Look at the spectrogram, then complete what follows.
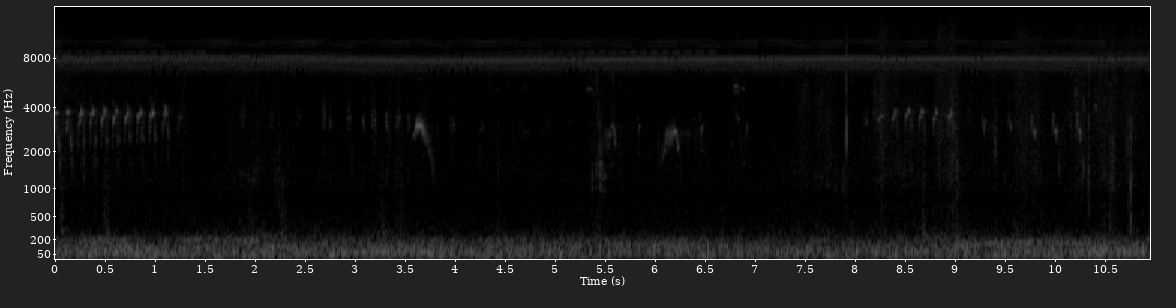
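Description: Insects buzzing steadily at a high pitch, with birds calling over them: a rapid trill at the start and again about eight seconds in, and a few short chirps between. A low rumble runs underneath.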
